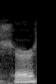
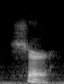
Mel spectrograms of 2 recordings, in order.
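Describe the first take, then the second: First: The word is said with a light neutral tone. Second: The word is said with a falling tone. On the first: "sure is going to have that neutral tone. It won't fall" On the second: "by itself, it's spoken in the fourth tone"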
